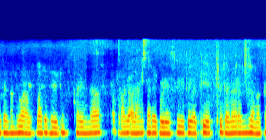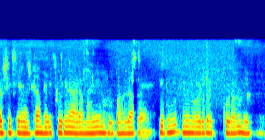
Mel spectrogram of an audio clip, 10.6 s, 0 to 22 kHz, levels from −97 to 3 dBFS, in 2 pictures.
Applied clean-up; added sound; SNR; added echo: neural mask model Resemble Enhance denoiser.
